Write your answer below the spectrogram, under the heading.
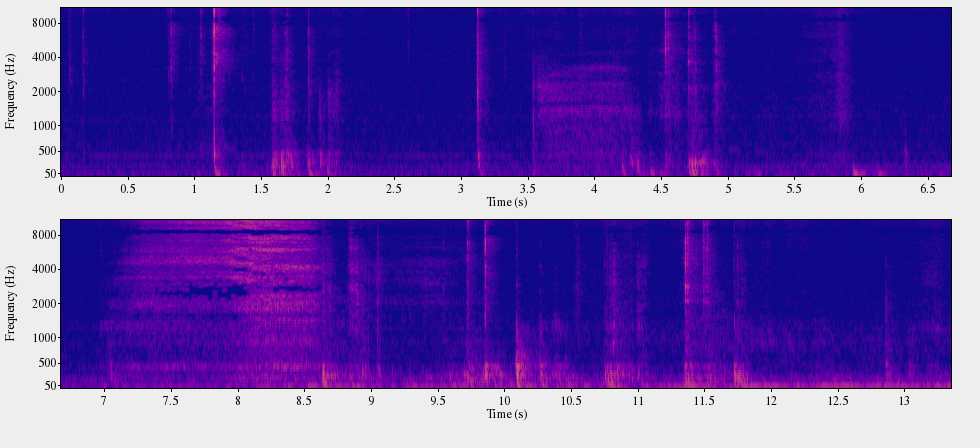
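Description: Small plastic building bricks being handled and pressed together: scattered sharp clicks, with a louder rustle lasting about a second and a half, about seven seconds in.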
